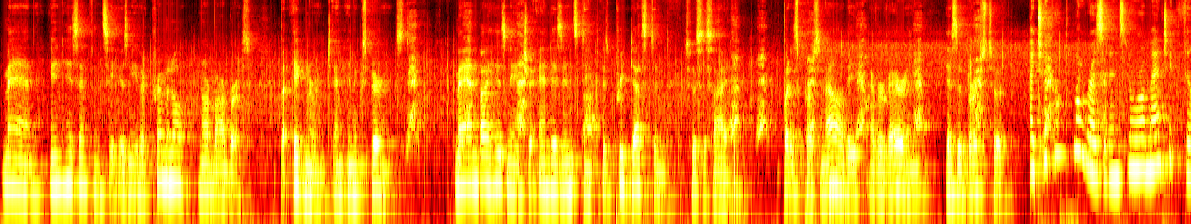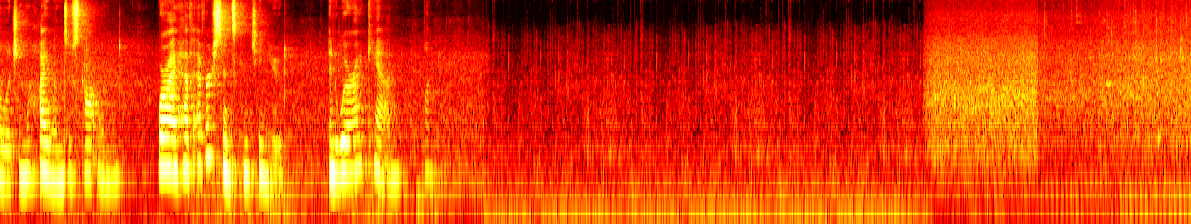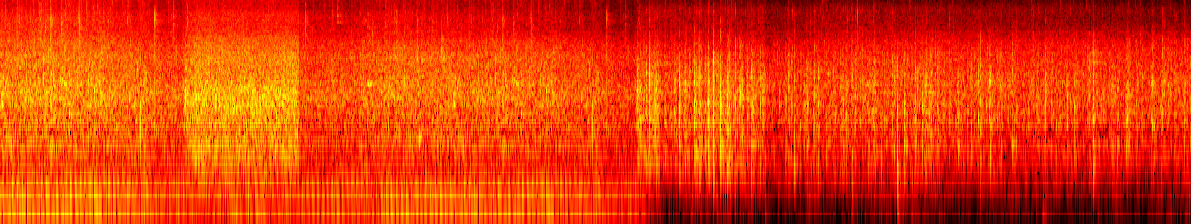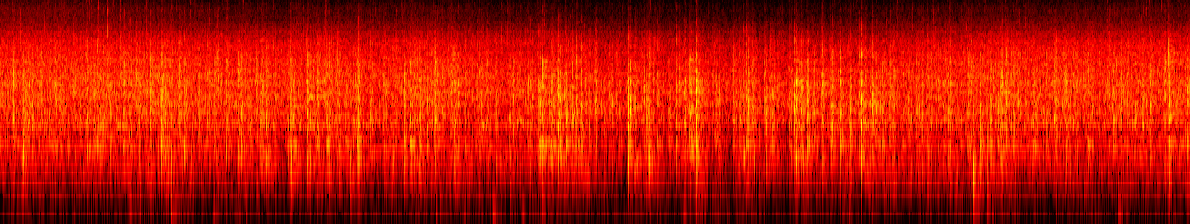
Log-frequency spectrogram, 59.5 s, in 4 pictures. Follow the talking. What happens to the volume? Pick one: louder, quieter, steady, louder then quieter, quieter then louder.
steady.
